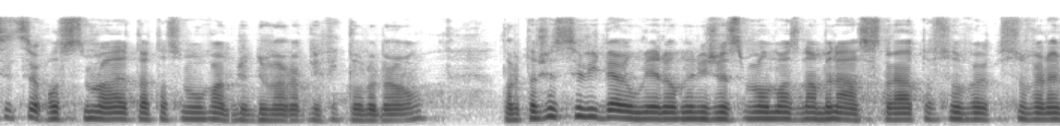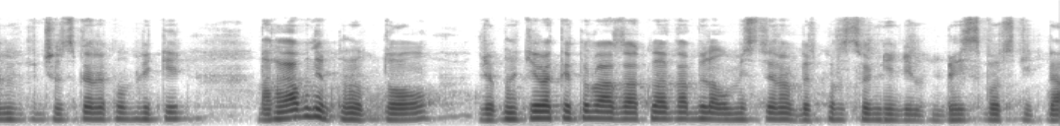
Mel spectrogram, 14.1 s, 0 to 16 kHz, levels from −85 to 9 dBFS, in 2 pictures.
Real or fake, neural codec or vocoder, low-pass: fake; autoencoder, 22.05 kHz, a latent of 192 numbers a frame, VITS, trained on one speaker; 9.9 kHz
